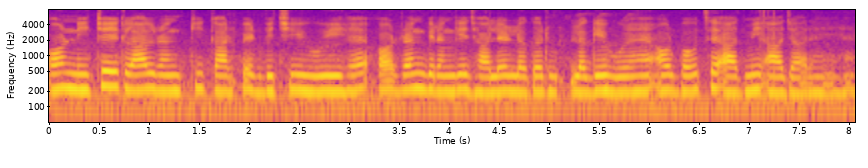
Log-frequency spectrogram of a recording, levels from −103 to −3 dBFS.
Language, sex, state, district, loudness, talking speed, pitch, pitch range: Hindi, female, Bihar, Jahanabad, -16 LUFS, 195 wpm, 205 Hz, 195-215 Hz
